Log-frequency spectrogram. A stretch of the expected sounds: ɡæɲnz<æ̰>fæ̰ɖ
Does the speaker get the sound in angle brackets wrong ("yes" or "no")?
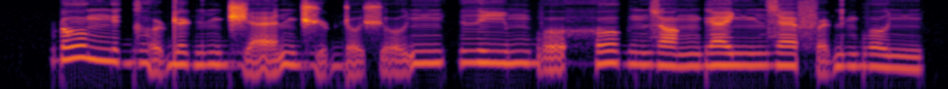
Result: yes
